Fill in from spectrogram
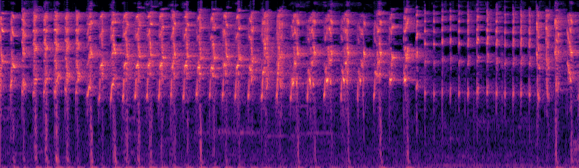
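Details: Lovebird singing in the ngekek receh style, played to coax quiet lovebirds into singing: a long, fast, shrill chattering trill of rapidly repeated high notes, steady and unbroken, easing slightly in intensity toward the end.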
